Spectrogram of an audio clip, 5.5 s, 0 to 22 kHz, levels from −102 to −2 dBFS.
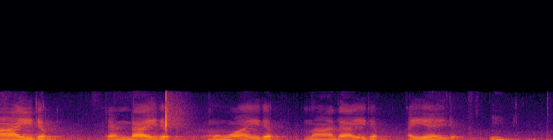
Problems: none marked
